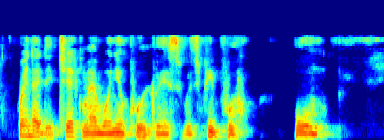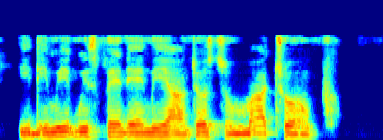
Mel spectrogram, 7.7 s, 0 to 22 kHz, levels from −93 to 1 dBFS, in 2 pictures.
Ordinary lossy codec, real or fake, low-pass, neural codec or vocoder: none; fake; 7.2 kHz; codec, 24 kHz, 0.9 kbps, WavTokenizer, medium speech release version 2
